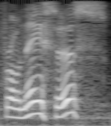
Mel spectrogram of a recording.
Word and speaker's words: phronesis: And the understanding then is the phronesis, P-H-R-O-N-E-S-I-S, long E there.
